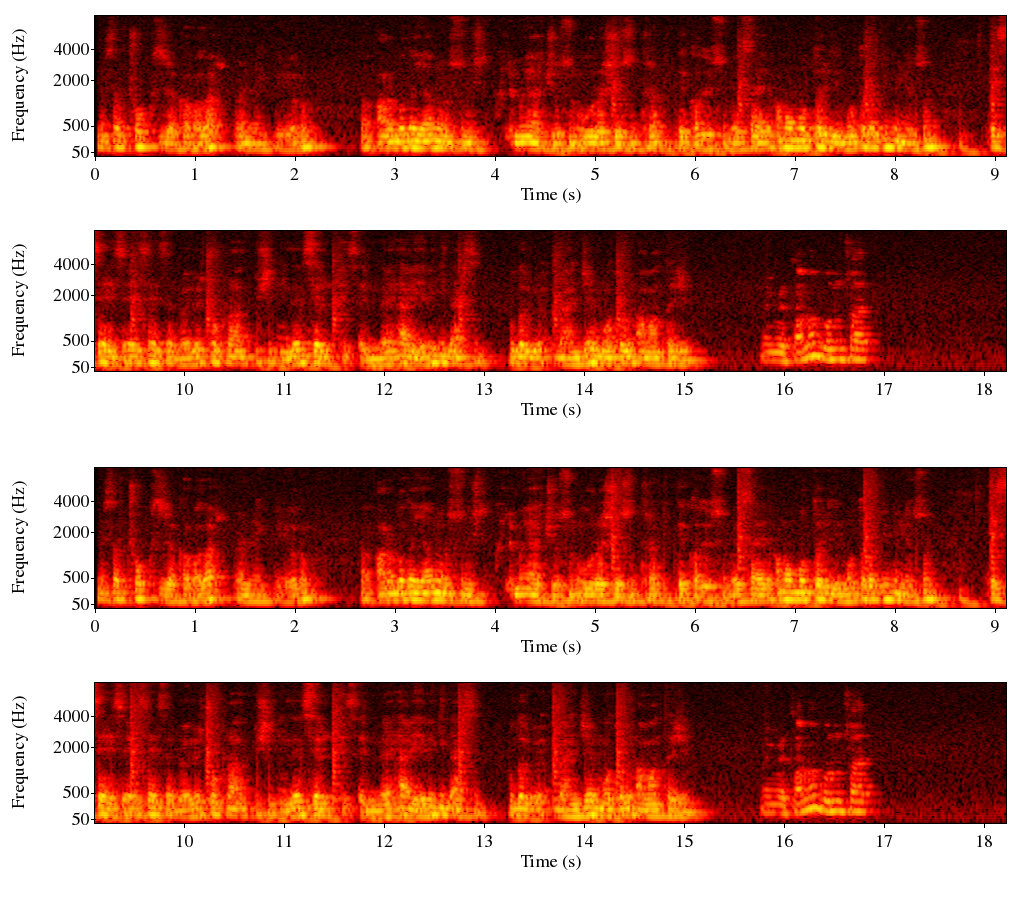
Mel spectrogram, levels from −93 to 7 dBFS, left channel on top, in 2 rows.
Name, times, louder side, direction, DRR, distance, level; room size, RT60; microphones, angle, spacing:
voice 1, 0.0-2.3 2.6-3.8 4.1-8.5 8.9-15.2, left 1 dB, 90° right, 1.7 m, -28 dB
sound 1, 4.5-4.7 5.2-5.3 5.7-7.3 7.7-7.9 8.2-9.8 10.2-10.4 10.7-12.3 12.7-12.9 13.2-14.5, right 2 dB, 55° right, 0.9 m, -43 dB
voice 2, 10.9-11.3 15.7-16.8, left 1 dB, 25° right, 1.8 m, -33 dB
7.3 x 6.6 x 3.0 m
head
